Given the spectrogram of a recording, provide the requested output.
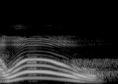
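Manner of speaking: long WHOA, pitch swelling up and falling; drawn-out whoa. Shown as a demonstration. Preacher coaching the congregation on the first word, drawn-out whoa. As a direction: stretch WHOA right out, big and sweeping. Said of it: "I wanna start talking like that".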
